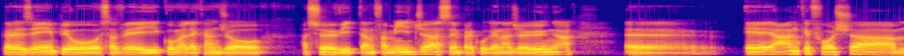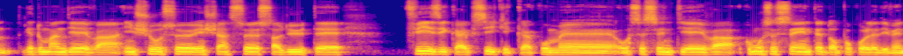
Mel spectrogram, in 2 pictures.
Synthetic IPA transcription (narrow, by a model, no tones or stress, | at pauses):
peɾezɛmpjusavɛjkumelekand͡ʒɔ | asøvit̪ãɱfamid͡ʒasɛmpɾekukenad͡ʒeyŋa | ɛ | eaŋkefɔʃaked̪umand̪jɛvainʃusøinʃasøsalyːt̪e | fiːzikaepsikikakumeo̰sesent̪jɛvakumusesɛnt̪ed̪ɔpukuled̪ivɛn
